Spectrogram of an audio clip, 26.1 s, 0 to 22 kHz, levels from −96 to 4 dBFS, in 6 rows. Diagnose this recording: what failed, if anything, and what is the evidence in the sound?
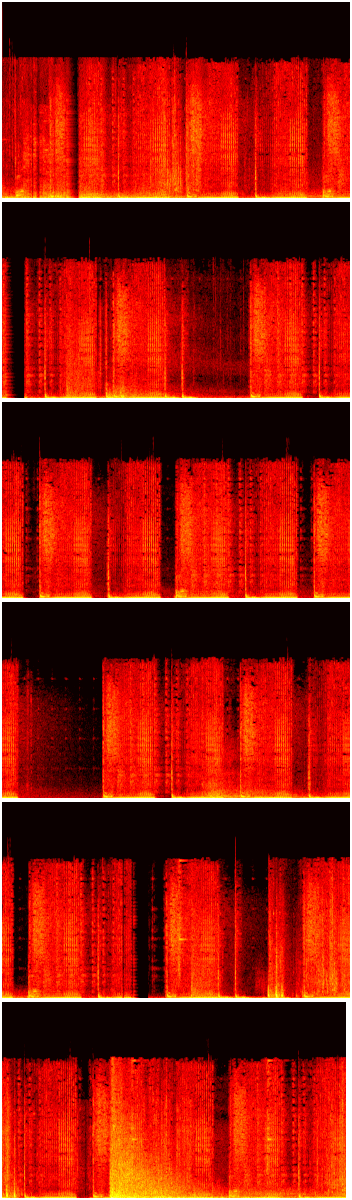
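Choppy stretches run from 0.33 to 1.02 s and from 18.68 to 19.41 s, each broken by seven short holes, the longest 137 ms and 180 ms. This is repeated packet loss on the network path: the receiver stretches the last sound over each hole, masking roughly two fifths of each span.

At 4.40 s the sound smears into a fading buzz, falls silent for about 120 ms, and resumes at 4.73 s with around a quarter second missing. This is likely a long network dropout, with the receiver extending the last sound until it died away.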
